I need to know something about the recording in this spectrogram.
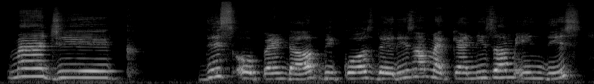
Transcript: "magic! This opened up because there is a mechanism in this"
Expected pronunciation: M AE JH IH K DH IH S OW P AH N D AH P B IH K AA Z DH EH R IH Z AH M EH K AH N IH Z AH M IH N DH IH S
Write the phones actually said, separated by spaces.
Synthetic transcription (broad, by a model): M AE JH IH K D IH S OW P AH N D AH P B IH K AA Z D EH R IH Z AH M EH K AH N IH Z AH M IH N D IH S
